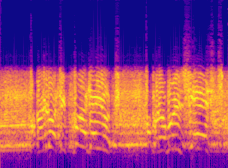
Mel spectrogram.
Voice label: damaged engine, mood high, speech ru; War Thunder

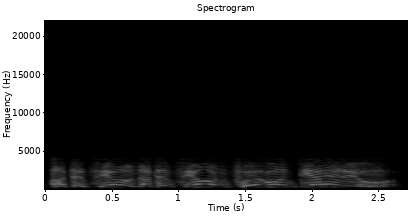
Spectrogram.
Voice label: damaged aa, mood med, speech; War Thunder

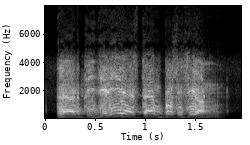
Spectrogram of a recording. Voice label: voice message art charged, crew tanks spanish

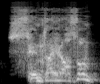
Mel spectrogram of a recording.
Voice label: hull breach, voice message, crew ships japanese

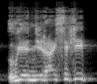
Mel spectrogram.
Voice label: voice message torpedo right, crew ships japanese

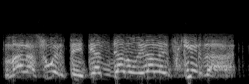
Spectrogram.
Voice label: left wing, mood low, speech; War Thunder

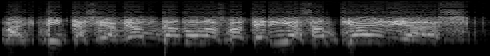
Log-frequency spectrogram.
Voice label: damaged aa, mood high, speech; War Thunder

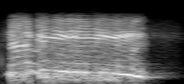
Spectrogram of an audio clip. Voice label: voice message reloading, crew tanks czech

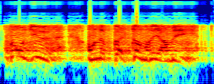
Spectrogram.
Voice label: dialog, dialogs french; War Thunder; midway

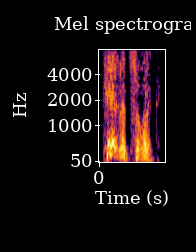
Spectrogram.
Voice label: robot Pilots Land; World Of Warships

